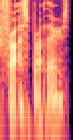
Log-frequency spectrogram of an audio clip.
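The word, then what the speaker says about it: Frost Bros.: Frost Bros, but they would pronounce it Frost Brothers.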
